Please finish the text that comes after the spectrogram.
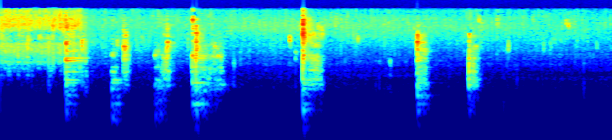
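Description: Food, including duck wings, is tossed in a pan of hot oil with a spoon, producing a series of sharp, bright sizzling bursts, around eight irregular surges of frying and stirring separated by quieter gaps, with no voices.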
